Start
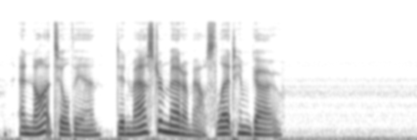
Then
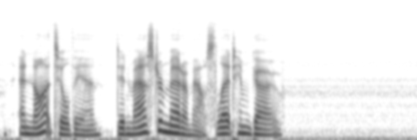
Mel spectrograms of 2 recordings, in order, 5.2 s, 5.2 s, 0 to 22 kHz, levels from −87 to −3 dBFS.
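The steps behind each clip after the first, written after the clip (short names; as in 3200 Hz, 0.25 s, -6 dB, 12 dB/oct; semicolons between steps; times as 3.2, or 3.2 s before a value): LPF 4200 Hz 12 dB/oct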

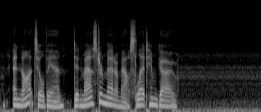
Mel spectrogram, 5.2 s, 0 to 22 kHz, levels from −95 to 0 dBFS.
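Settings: compressor 10:1, threshold -33 dBFS, peak gain reduction 12 dB; gain -1 dB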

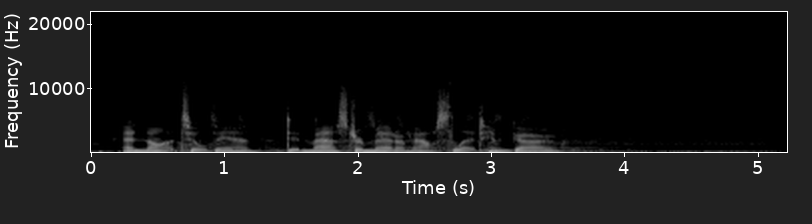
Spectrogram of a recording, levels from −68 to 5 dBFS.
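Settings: feedback echo 0.208 s, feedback 51%, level -19 dB; ending taper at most 110 dB/s; gain +6 dB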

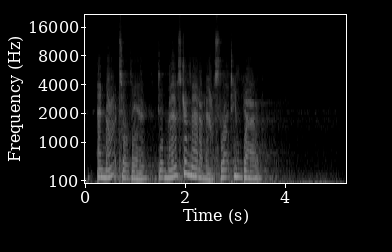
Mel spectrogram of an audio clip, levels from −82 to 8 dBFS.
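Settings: minimum comb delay 0.43 ms; on a send at -10 dB: reverb, pre-delay 3 ms; on the sum: gain -3 dB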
